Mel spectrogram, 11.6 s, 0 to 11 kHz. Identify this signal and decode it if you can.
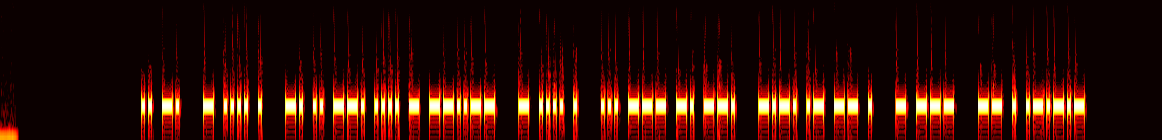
Morse code, heard as a keyed tone, about 34 wpm, 700 Hz. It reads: IN THE NIGHT, THE SONG CAME TO ME.
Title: Sentences from Top 1000 Words - Review Part 2 - 35wpm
